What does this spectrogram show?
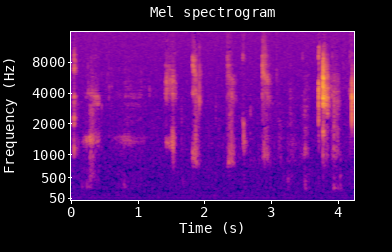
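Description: A person chewing a crunchy mouthful of fresh minari (water dropwort) salad, with short crisp crunches coming irregularly about every half second.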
